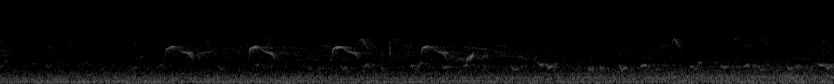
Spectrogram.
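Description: A run of about five short, high animal calls, each dropping sharply in pitch, then fainter, lower chirps, over a steady outdoor background rumble.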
